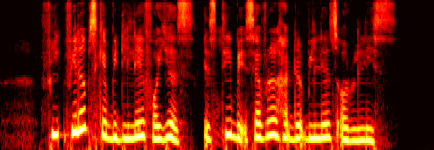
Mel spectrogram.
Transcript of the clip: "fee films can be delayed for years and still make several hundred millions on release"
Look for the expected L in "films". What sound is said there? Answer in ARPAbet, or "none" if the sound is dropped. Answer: none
